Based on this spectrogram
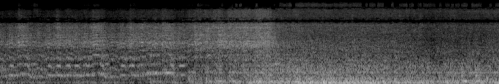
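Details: Early-80s Chevrolet Monte Carlo parked 10 or more years, with varnished old gas: a churning crank that catches after a couple of seconds into a fast, lumpy run, firing only on fuel poured into the carburettor.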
